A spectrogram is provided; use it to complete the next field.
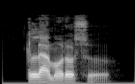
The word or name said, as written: clamoroso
